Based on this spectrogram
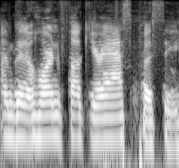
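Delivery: put-on demonic devil voice. Playing Satan on a phone sex call: Satan voice. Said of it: "phone sex with Satan".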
